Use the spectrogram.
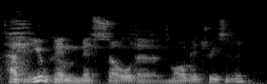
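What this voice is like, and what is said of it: Very deep advert-announcer voice. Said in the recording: “A man with a very deep voice.”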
